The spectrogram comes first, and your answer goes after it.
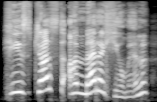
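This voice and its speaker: A woman's voice: very high-pitched, sing-song, a little slow, no echo, clean studio sound, heavily acted. A woman playing a bratty, perky young girl villain who adores plants and scorns humans, in a childlike, petulant video game voice. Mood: petulant, scornful. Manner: petulant, childlike, blithely menacing. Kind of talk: video game character voice lines.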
